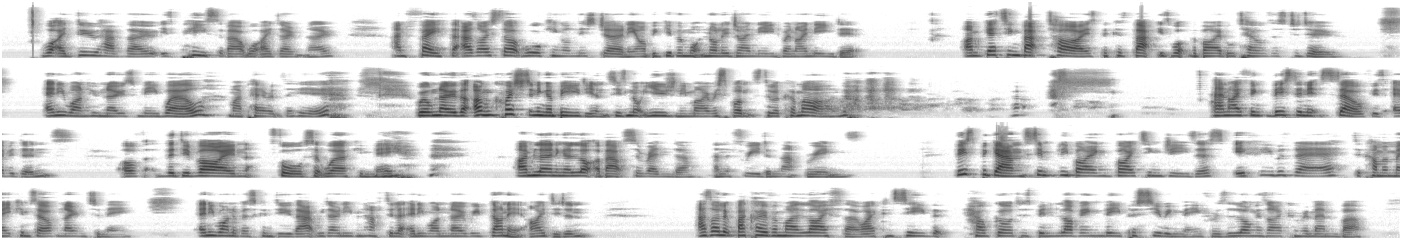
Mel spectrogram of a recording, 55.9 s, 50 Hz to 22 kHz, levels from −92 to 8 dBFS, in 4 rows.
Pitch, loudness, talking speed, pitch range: 205 Hz, -22 LUFS, 170 wpm, 185-230 Hz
